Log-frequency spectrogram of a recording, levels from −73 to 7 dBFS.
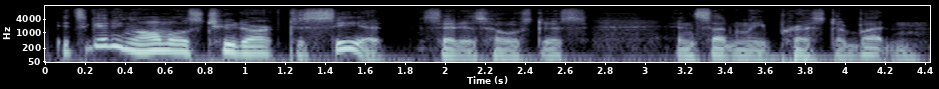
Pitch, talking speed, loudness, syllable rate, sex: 100 Hz, 215 wpm, -17 LUFS, 6.2 syllables/s, male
